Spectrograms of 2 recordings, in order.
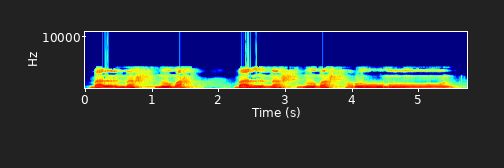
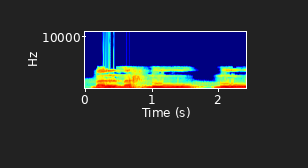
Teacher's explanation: Nun harokatnya dhammah, tidak ada mat di samping nun, tidak ada tanda mat, maka cepat ke huruf mim. · Shown in: first take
